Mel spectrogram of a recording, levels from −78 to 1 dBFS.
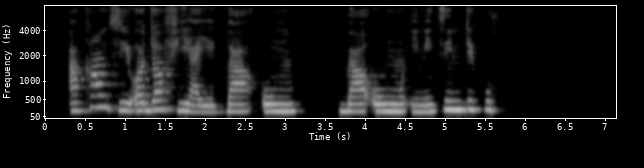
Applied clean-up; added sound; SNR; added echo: neural mask model DeepFilterNet 3.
